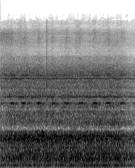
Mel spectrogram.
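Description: A train on the railway line at Alipurduar gives a steady, loud rumble and rolling roar from on board, constant and unbroken throughout with no speech.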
